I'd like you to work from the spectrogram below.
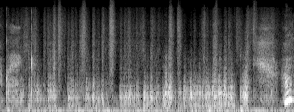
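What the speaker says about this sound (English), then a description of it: "Let's write that down real quick." Soft pen scratching on paper in close, quiet strokes during a whispered medical exam roleplay, with gentle murmured speech running over the writing.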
